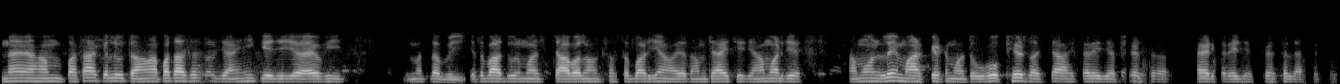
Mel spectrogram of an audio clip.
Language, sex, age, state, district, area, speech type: Maithili, male, 60+, Bihar, Saharsa, urban, conversation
